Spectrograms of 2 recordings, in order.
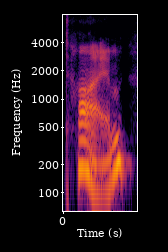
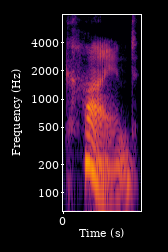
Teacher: as that T sound starts, there's kind of this downward swoop in the sound energy. Whereas when the K starts in kind, there's kind of an upward swoop.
